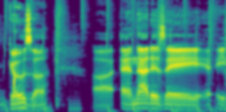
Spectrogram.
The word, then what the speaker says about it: gose: So, it is pronounced gohz-uh and that is a a slightly sour beer.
